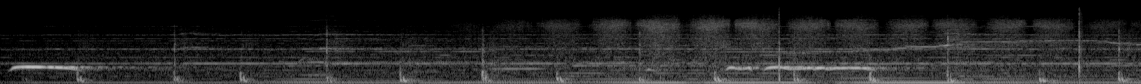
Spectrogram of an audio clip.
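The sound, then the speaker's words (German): A small owl hoots a few times in the treetops, drawn-out calls rising over a steady rhythm of sharp chopping knocks and a faint rasping sawing at a tree trunk, with no one speaking. “Bei Nacht und bei Mondschein, dazu ein Käuzchen in den Baumwipfeln, Sägen und Hacken am Stamm.”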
